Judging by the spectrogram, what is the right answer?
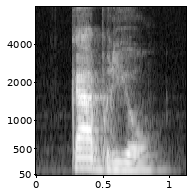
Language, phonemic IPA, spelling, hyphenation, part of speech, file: Dutch, /ˈkaː.bri.oː/, cabrio, ca‧brio, noun, Nl-cabrio.ogg
- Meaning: cabriolet: convertible car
